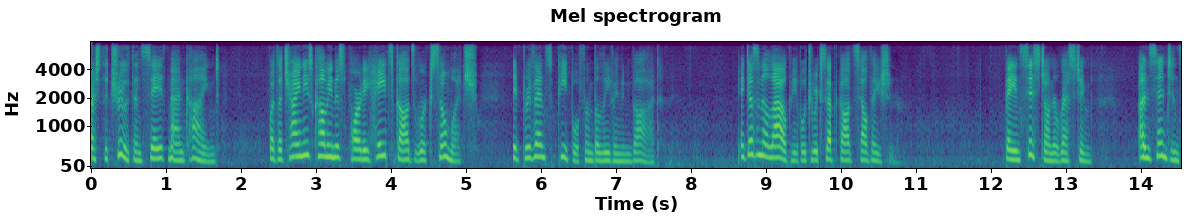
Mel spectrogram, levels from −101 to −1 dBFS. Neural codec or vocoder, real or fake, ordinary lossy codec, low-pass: codec, 16 kHz, 1 kbps, FunCodec, trained on Chinese and English, 50 frames a second; fake; Opus, 64 kbps; 7.2 kHz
